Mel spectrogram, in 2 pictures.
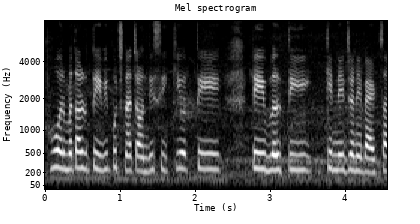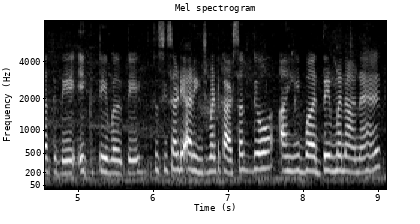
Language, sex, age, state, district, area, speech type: Punjabi, female, 18-30, Punjab, Pathankot, rural, spontaneous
